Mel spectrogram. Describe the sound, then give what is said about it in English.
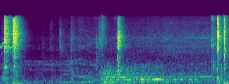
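Heavy double doors of an antechamber between two labs, leading into a laser lab, swing open and shut, giving a few sharp thuds and clunks spread over several seconds, set against a steady low mechanical hum. “So between the two labs where we've just come out of and into this laser lab, you've got these double doors.”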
